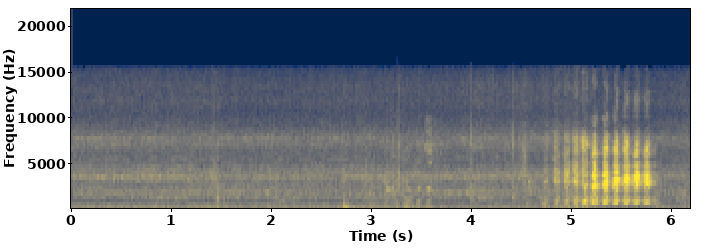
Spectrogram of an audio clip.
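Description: A goat bleats once near the end, a single loud, quavering call lasting about a second. The farmer takes the doe he is handling to be in heat.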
